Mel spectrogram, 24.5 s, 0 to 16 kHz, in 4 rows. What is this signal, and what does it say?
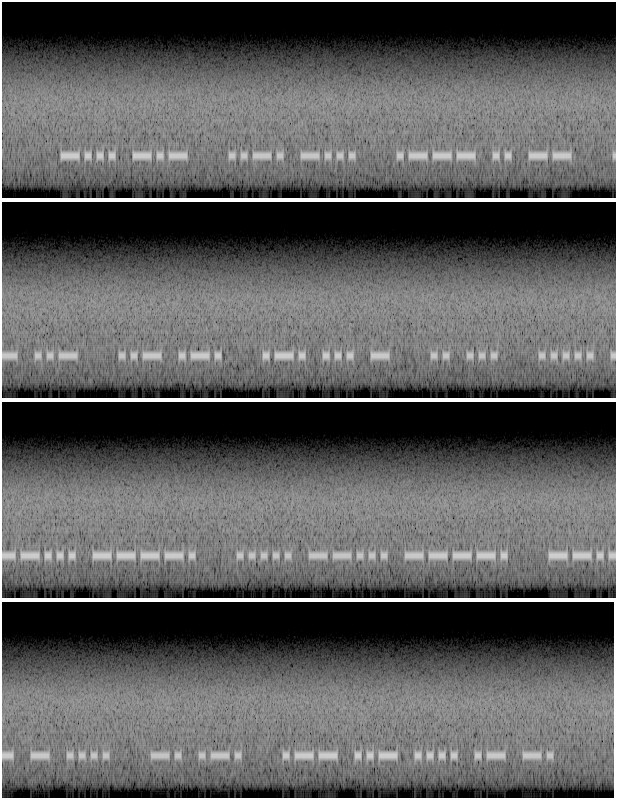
Morse code, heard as a keyed tone, machine-sent, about 20 wpm, 800 Hz, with radio static. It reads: BK FB JIM TU UR RST IS 579 579 QTH NR WUHAN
